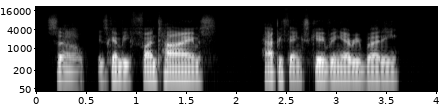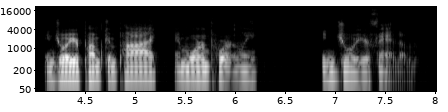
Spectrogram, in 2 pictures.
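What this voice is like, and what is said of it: Slightly froggy, hoarse voice. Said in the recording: “if my voice is a little froggy during this show, I've had a little bit of a viral infection”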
